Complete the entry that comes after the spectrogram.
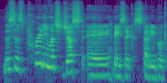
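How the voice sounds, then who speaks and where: A woman talks very slowly, with noticeable background noise behind her. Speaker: language learner vlogger; teacher. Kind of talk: casual vlog talk. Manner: casual, filler words.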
